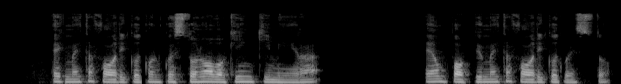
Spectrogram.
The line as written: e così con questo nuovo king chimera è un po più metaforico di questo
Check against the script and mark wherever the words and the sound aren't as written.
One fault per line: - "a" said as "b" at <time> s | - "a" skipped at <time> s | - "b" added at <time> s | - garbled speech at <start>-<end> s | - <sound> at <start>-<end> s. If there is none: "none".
- "così" said as "metaforico" at 0.7 s
- "di" skipped at 5.6 s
